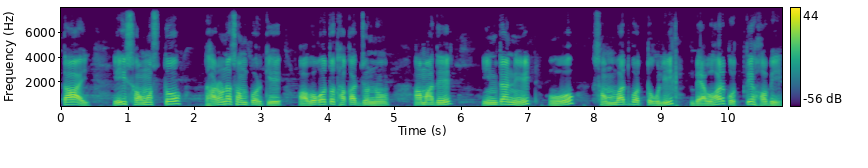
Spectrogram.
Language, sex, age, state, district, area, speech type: Bengali, male, 60+, West Bengal, Jhargram, rural, spontaneous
